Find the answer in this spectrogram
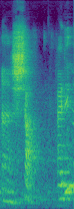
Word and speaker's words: chat: I said un chat. I did not say chat. I say un chat. So, it's a T. It's here when you write it, but you do not pronounce it.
